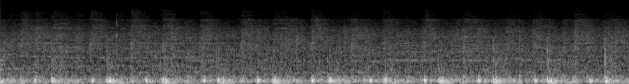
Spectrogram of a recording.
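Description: Drums, bass drum and snare, beaten in a steady fast rhythm, of the kind protesters play at a street demonstration.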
